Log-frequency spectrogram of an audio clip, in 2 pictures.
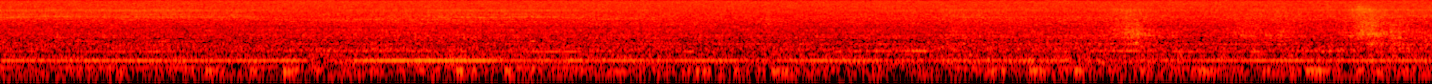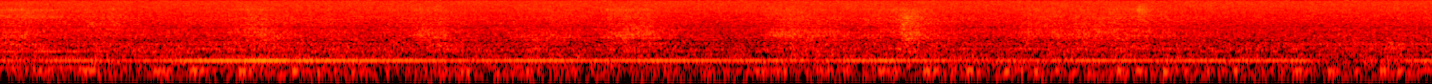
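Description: A man hums a low, steady note close by.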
